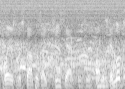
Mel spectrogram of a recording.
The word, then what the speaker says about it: Itis: And the players in the stop was Itis Atkinson. It looks like that. It's pronounced Itis.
